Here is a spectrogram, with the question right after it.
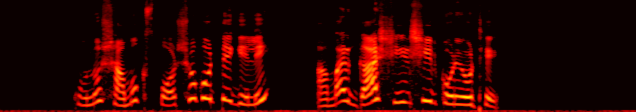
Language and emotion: Bengali, disgusted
